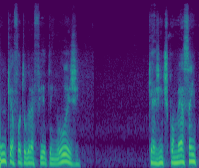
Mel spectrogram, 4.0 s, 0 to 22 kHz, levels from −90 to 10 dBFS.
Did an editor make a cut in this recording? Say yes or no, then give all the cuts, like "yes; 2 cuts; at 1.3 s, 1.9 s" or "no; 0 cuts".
no; 0 cuts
